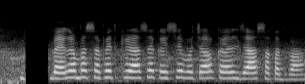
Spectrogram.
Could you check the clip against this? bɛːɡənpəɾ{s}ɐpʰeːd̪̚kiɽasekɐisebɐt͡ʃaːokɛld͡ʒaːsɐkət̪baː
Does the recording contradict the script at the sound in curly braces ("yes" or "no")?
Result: no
